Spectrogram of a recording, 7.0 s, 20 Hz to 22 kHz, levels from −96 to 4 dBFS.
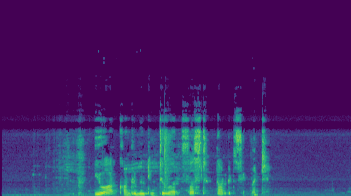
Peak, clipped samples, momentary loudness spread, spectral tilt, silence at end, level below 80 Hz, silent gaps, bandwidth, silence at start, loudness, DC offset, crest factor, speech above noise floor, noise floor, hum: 0 dBFS; under 0.1%; 17 LU; -2.5 dB/octave; 1.65 s; -64 dBFS; none; 10 kHz; 1.3 s; -15 LUFS; under 0.1%; 18 dB; 39 dB; -55 dBFS; none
